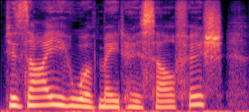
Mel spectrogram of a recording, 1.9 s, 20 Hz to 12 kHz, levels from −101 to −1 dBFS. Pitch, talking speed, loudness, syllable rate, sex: 210 Hz, 255 wpm, -16 LUFS, 5.4 syllables/s, female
